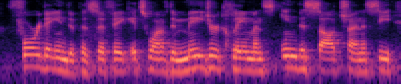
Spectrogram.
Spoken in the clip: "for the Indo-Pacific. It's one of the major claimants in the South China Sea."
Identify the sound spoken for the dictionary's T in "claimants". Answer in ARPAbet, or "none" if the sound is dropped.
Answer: T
